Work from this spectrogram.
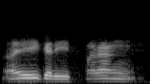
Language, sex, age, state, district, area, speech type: Manipuri, male, 18-30, Manipur, Churachandpur, rural, conversation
